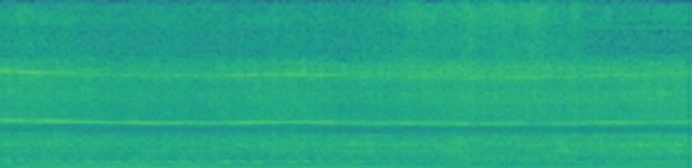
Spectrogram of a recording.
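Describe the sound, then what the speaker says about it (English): A power sander works over the hull of an Old Town Pathfinder Royalex canoe with a steady, close, even whine and hum that holds for several seconds and then cuts off. "So we're going to go ahead and start sanding this out and maybe a couple other areas."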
